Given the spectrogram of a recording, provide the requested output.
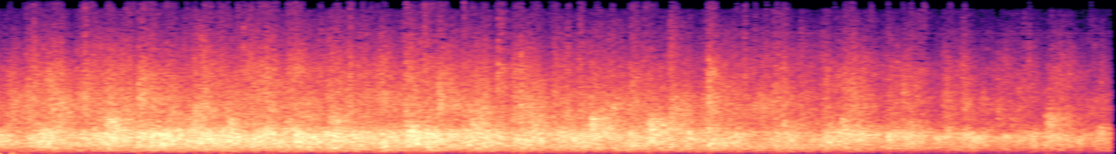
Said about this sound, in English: But yeah, these are the guys and the invisible woman who you have to thank for this conference in just a little more ways than all the others who made this conference possible. So yeah, give a big round of applause for them.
